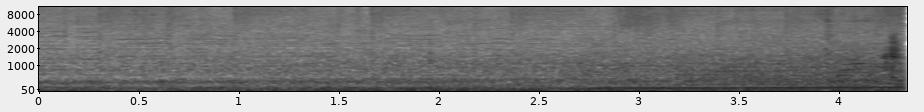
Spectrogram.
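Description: Under full kick-down acceleration, the thermal engine cuts in, and a steady road rumble inside a car swells into a rising tone that climbs in pitch, loud and close.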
